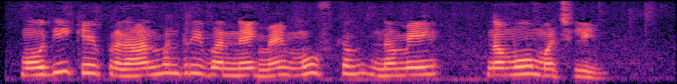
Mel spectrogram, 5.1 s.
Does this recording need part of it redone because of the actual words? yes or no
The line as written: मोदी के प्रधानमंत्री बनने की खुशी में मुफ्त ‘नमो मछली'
yes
